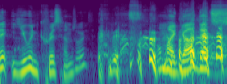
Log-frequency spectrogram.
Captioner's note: laughs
